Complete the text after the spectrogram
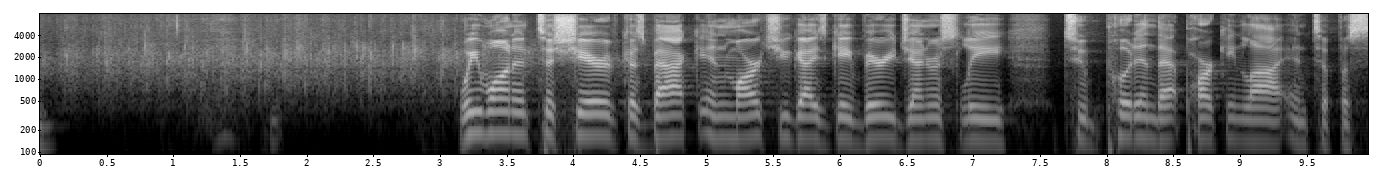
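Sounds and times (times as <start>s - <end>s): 
audience applause: 0.0s - 4.0s
speech: 3.2s - 9.9s.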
